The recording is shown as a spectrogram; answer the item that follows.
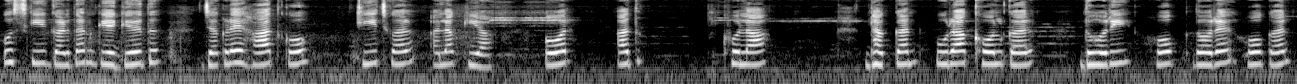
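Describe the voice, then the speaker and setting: A woman narrating a novel as an audiobook in a steady, dramatic reading. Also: high voice, pauses often, a little hiss or hum.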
